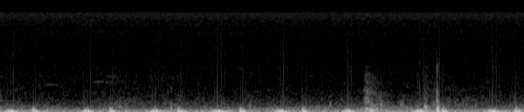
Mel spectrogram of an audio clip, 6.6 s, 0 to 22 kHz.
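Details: Steady, regular low thumps of a heartbeat, about 70 a minute, with a soft hum behind and a whispered voice in a sleep ASMR recording; a normal heart rhythm.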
